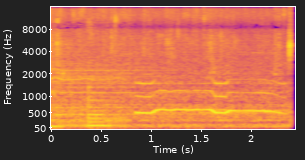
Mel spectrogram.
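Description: Medu vada batter sizzling as it deep-fries in hot oil in an iron kadai, with background music carrying a slow melody over it.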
